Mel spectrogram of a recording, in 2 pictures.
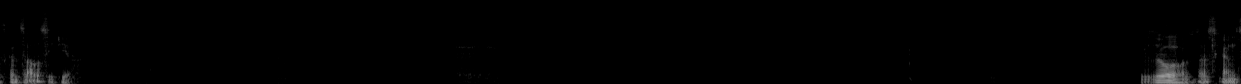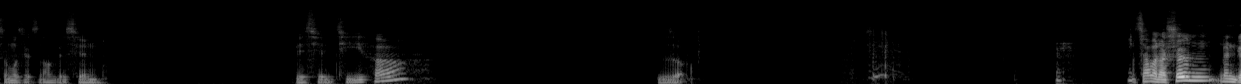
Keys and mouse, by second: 0.0 Tab, 0.0 click, 1.4 KP_Divide, 2.5 middle click, 3.1 click, 3.6-9.1 middle drag, 10.9 middle click, 12.4 Down, 13.0 Down, 14.9 Down, 14.9 middle click, 16.3 click, 16.8 click, 17.6-19.2 middle drag, 19.6 click, 19.9-21.4 middle drag, 22.8-24.8 middle drag.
